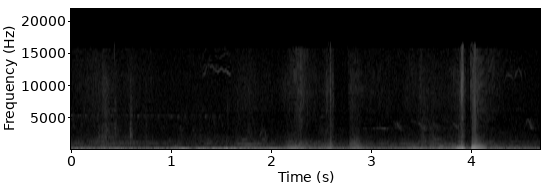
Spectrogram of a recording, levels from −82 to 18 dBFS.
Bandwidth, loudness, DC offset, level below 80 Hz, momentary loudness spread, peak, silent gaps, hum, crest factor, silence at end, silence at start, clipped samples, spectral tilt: 16 kHz; -46 LUFS; under 0.1%; -48 dBFS; 13 LU; -20 dBFS; none; none; 18 dB; 0 s; 0 s; under 0.1%; -6.5 dB/octave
